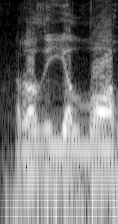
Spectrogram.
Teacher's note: رضی اللہ، لفظ اللہ کے لام سے پہلے یا کے اوپر زبر ہے، لفظ اللہ کے لام کو پور کریں گے، یعنی کہ موٹا پڑھیں گے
